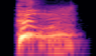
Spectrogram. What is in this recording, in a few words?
MALE damage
